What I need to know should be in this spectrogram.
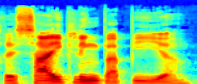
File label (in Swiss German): "recyclingpapier", alsace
